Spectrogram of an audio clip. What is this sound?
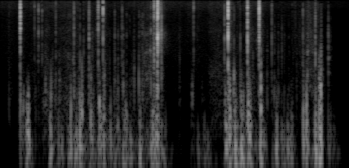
This is the sound of book pages being flipped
